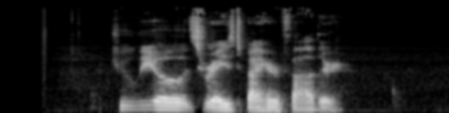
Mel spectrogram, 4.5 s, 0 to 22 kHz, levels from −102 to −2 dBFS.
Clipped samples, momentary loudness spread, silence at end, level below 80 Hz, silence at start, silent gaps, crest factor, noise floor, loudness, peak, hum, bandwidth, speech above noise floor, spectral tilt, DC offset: under 0.1%; 17 LU; 1.1 s; -68 dBFS; 1.2 s; none; 18 dB; -82 dBFS; -21 LUFS; -6 dBFS; none; 16.5 kHz; 61 dB; -5.5 dB/octave; under 0.1%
